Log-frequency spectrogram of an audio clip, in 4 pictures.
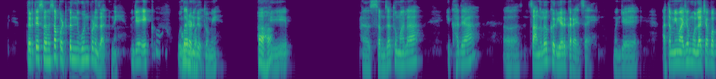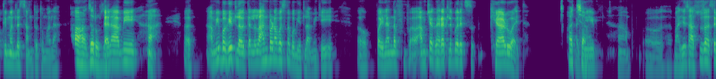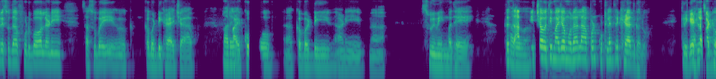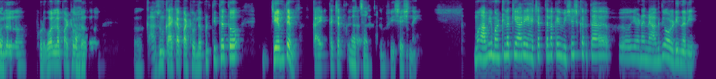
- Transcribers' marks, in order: other background noise; tapping; in English: "ऑर्डिनेरी"
- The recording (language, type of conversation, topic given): Marathi, podcast, थोडा त्याग करून मोठा फायदा मिळवायचा की लगेच फायदा घ्यायचा?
